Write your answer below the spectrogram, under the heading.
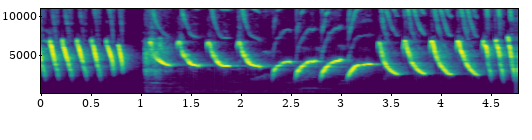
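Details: Canary song tutored with blackthroat phrases: a quick trill of falling notes, a brief gap, then a series of slower, loud, swooping whistles repeated roughly every third of a second over faint background hiss.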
